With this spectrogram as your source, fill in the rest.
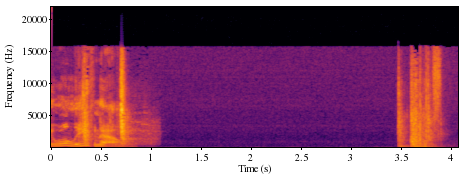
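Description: A heavy door creaks open.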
